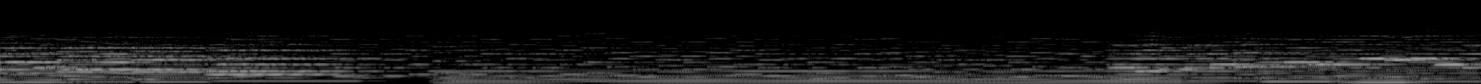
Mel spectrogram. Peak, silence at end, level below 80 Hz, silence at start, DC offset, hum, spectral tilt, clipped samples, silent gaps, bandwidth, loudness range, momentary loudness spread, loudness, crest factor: -22 dBFS; 0 s; -58 dBFS; 0 s; under 0.1%; none; -7 dB/octave; under 0.1%; none; 12 kHz; 11 LU; 15 LU; -37 LUFS; 16 dB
